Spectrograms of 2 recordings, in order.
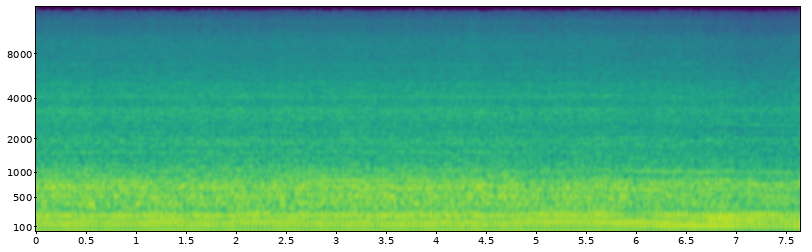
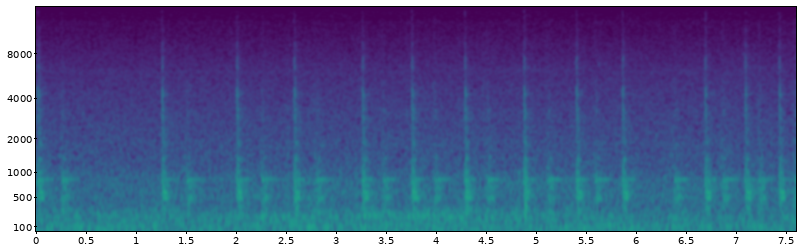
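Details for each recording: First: John Deere LT166 riding mower with a retrofitted 46-inch deck, after sorting its starting issues including the solenoid cable: the small single-cylinder engine idles steadily and evenly with no misses, knocks or hunting. It sounds healthy. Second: John Deere LT166 mower with starting issues: sharp even click about three times a second, no cranking; battery reads 12.4 volts, battery to be tested next, otherwise a new solenoid suspected.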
